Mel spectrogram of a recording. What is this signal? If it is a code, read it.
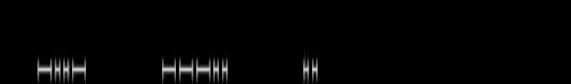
Morse code, heard as a keyed tone, about 28 wpm, 700 Hz. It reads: X 8 I
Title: USA Call Signs - 4 Characters - 6x Character Spacing - 28wpm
